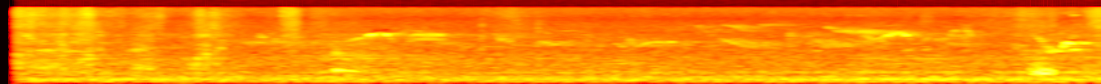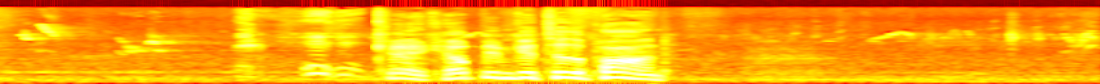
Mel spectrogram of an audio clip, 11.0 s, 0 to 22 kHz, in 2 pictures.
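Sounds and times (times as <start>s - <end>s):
faint bird chirps: 1.1s - 6.8s.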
